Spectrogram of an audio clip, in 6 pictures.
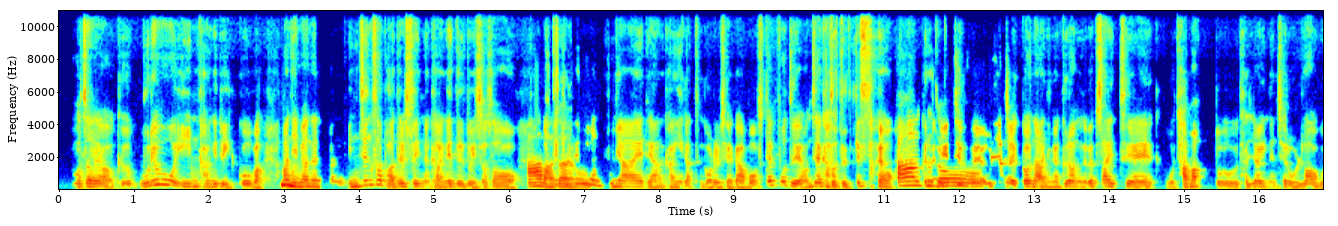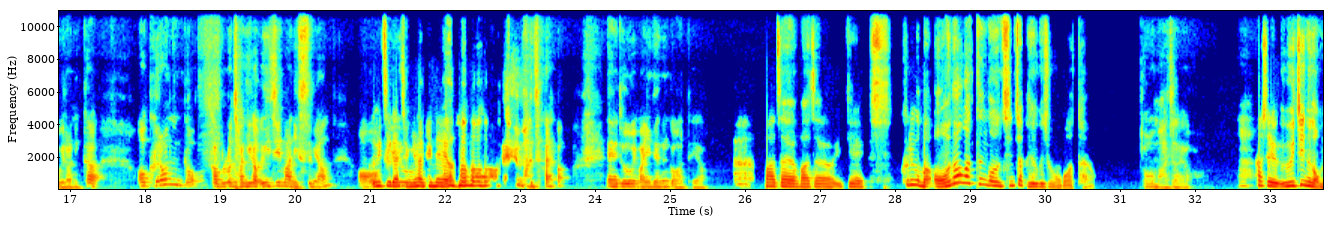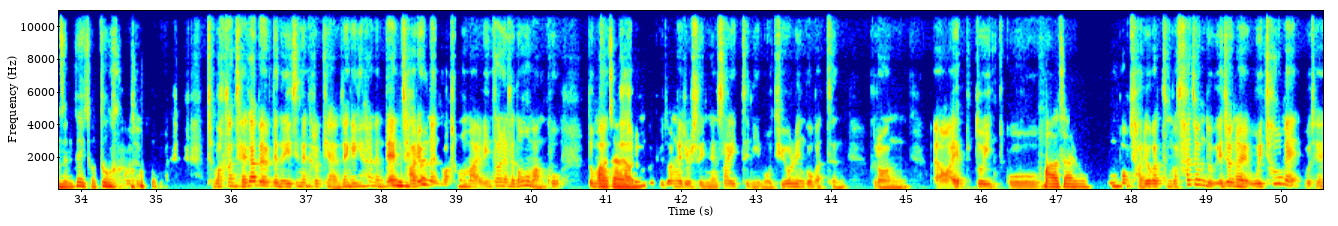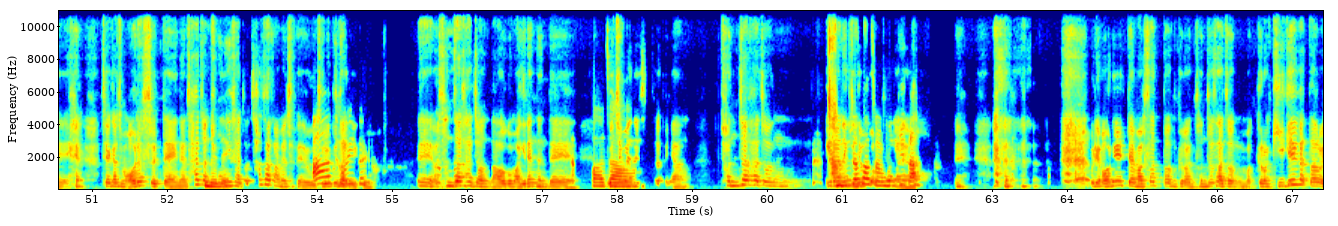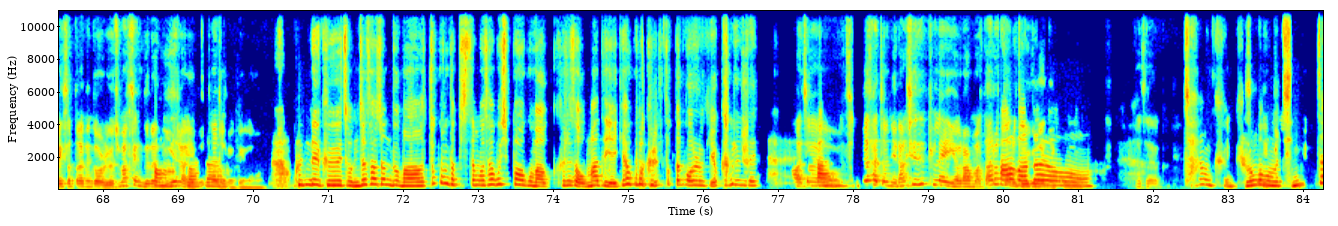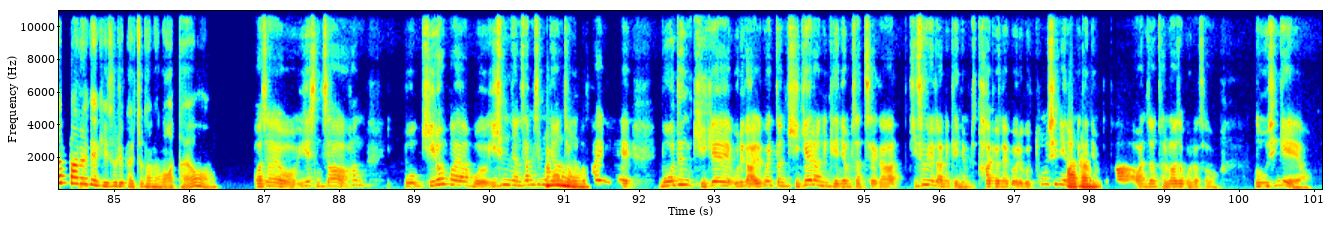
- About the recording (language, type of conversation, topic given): Korean, unstructured, 기술 발전이 우리의 일상에 어떤 긍정적인 영향을 미칠까요?
- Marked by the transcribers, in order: static; distorted speech; laughing while speaking: "가서 듣겠어요"; other background noise; laughing while speaking: "예 맞아요"; laugh; gasp; laugh; laughing while speaking: "네"; tapping; laughing while speaking: "제"; laugh; laughing while speaking: "전자사전"; laugh; gasp; unintelligible speech; laughing while speaking: "얘기하고 막"; laughing while speaking: "기억하는데"; stressed: "진짜"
